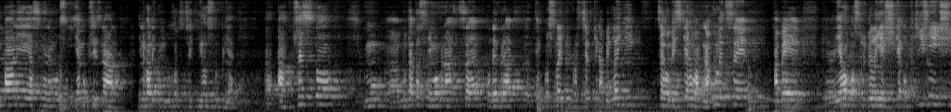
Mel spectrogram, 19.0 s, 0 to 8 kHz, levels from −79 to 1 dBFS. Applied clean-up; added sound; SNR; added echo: neural separator model SepFormer DNS4.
